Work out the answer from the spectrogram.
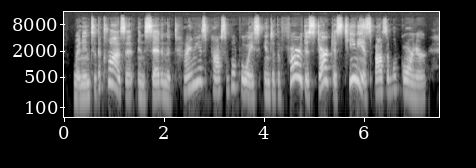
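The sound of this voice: Text read in an unforced reading voice.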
